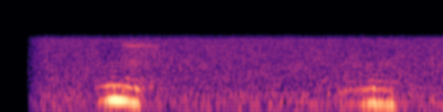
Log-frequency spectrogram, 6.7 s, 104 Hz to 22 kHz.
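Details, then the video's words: Small 7 lb cat snoring while asleep, recorded on a phone: two soft, low, raspy snoring breaths about four seconds apart against a constant faint hiss. "Little cat snores"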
